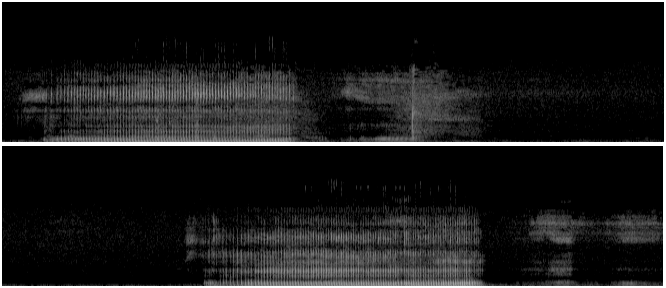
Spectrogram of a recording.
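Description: Two long, buzzing, throaty snores about six seconds apart, with soft snuffling between them; a sleeping dog snoring.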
